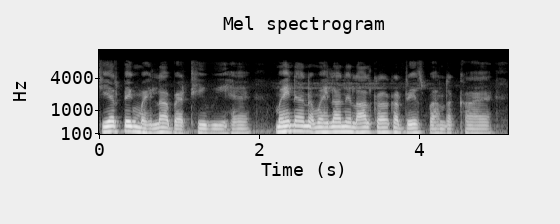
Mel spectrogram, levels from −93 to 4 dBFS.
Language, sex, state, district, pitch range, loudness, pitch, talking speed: Hindi, male, Jharkhand, Ranchi, 115-150 Hz, -15 LUFS, 135 Hz, 200 wpm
